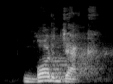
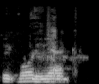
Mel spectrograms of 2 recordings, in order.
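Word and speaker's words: Dvořák: Dvorak. – Dvorak. – Quizás se pronuncie diferente, ¿no? Pero normalmente en Occidente, sí, o acá en este lado del mundo, les decimos Dvorak.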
